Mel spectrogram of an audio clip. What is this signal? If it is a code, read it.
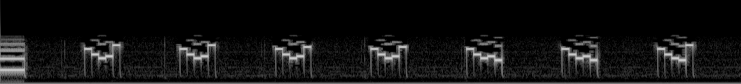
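Five-tone selective call (ZVEI), heard as quick runs of five tones, tones of about 70 ms. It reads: 85340 85340 85349 85349 85342 85342 85320
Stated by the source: Five-tone ZVEI selective call received by SDR.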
